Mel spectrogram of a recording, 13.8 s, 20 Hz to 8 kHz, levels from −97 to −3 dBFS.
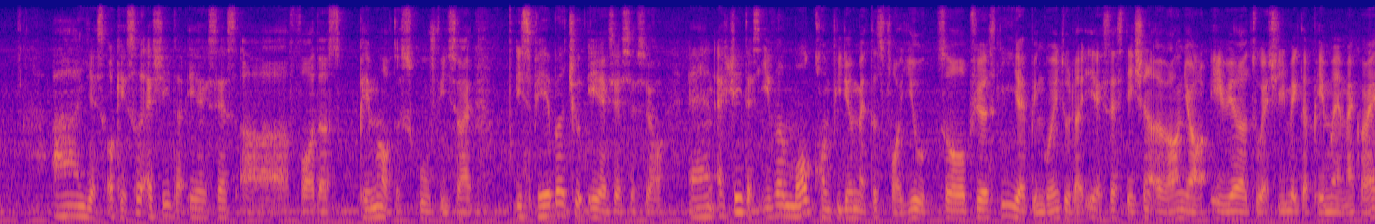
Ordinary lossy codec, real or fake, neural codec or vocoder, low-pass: none; real; none; 7.2 kHz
